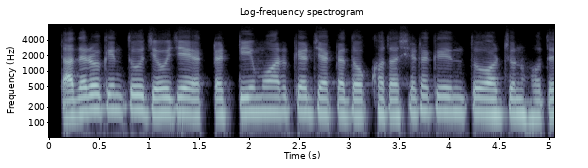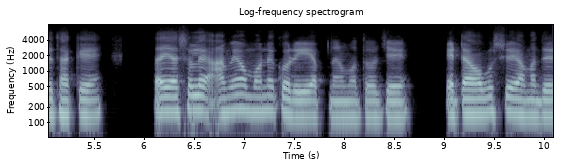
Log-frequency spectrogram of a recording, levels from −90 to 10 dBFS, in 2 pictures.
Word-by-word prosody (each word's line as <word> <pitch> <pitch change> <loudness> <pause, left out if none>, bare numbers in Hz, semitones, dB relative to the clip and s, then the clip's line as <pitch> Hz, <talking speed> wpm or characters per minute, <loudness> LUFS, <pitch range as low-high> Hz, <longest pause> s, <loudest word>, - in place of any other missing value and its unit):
তাদেরও 160 +5 +4
কিন্তু 175 0 -2 0.2
যে, 155 - +1
ওই 155 - +1
যে 155 - +4
একটা 145 - -4 0.2
টিম 155 +1 0
ওয়ার্কের 160 0 -1
যে 155 - 0
একটা 150 0 -1
দক্ষতা 140 +1 -1
সেটা 155 +2 -3
কিন্তু 155 -1 -2 0.2
অর্জন 145 +1 -1
হতে 135 +1 -2
থাকে। 140 0 +1 0.6
তাই 160 - +4
আসলে 170 +1 +2 0.2
আমিও 165 +3 +1
মনে 165 +1 -1
করি 135 -3 +2 0.2
আপনার 130 0 -5
মতো 130 0 -5 0.2
যে 125 0 +2 0.6
এটা 145 +2 +3
অবশ্যই 155 0 0
আমাদের 135 0 0
150 Hz, 160 wpm, -23 LUFS, 140-160 Hz, 0.6 s, তাদেরও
